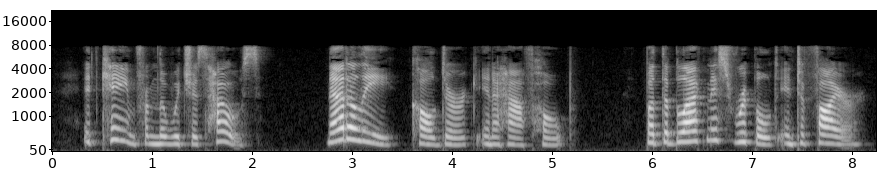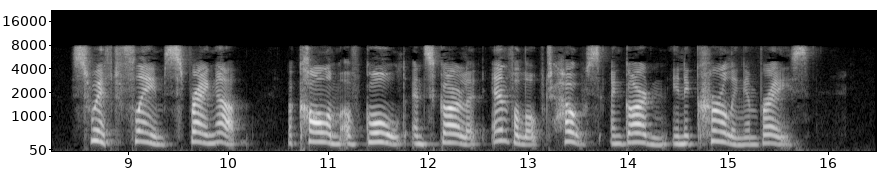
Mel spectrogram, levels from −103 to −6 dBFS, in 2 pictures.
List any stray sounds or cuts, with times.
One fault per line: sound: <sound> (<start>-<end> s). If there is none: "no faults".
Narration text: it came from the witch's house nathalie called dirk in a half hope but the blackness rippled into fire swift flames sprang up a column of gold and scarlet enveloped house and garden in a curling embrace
no faults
